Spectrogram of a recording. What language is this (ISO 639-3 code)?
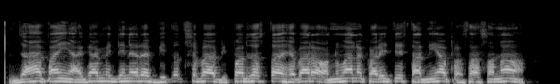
ori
